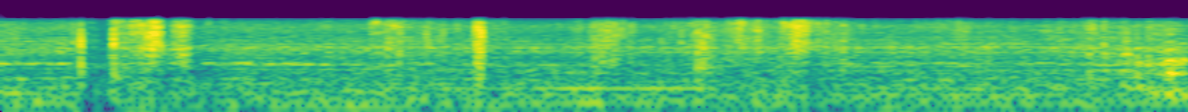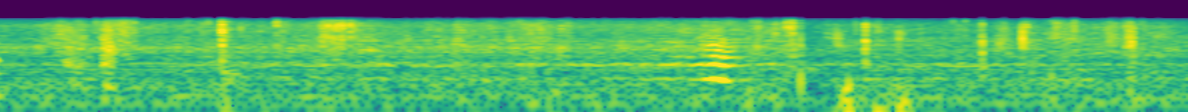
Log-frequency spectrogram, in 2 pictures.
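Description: Honeybees hum steadily around an opened hive, a dense, continuous buzz close by with individual bees passing near and some light rustling and handling noises.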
